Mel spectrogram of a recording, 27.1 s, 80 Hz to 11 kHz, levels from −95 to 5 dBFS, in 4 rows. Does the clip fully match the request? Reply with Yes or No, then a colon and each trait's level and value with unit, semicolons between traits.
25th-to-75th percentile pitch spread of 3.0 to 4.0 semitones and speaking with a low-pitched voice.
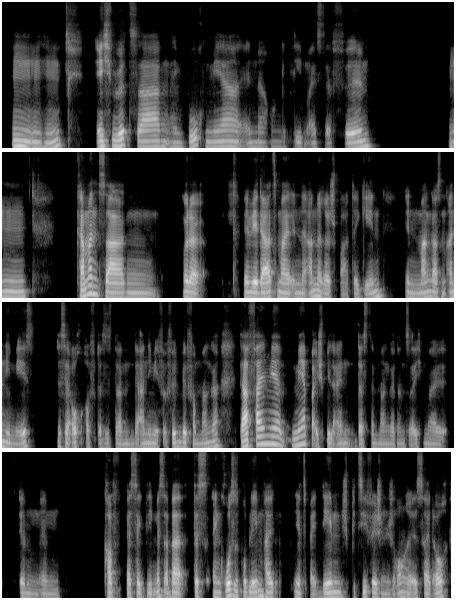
Yes: average, 3.3 semitones; low, 105 Hz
